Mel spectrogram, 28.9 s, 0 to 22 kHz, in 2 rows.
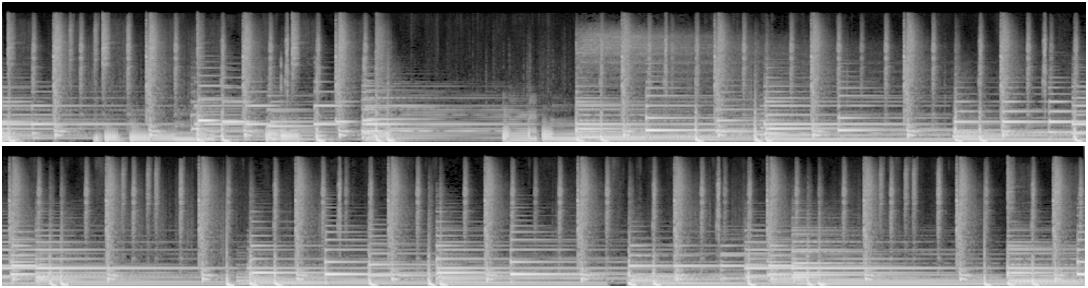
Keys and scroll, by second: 11.9 ctrl+e, 12.6-14.3 typing, 13.2 Return, 16.4 e.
